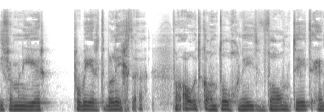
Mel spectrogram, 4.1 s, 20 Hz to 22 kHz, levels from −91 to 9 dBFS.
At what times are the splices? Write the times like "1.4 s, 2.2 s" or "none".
2.2 s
